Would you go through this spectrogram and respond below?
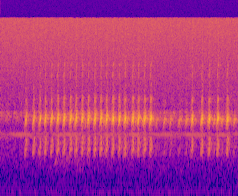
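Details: A pond in North-East Italy at night in mid April, where tree frogs sing fast, evenly spaced nasal croaks, nearly three per second, above the thin, unbroken trill of mole crickets.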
